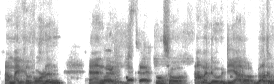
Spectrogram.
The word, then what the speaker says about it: Michael Gordon: Joining me to discuss this troubling issue that confronts them every day are Chef Michael Jordan, and I keep pronouncing your name, Michael Gordon, and also Amadou Diallo.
